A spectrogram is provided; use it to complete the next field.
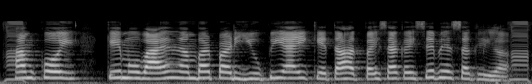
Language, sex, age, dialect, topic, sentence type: Magahi, male, 51-55, Western, banking, question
